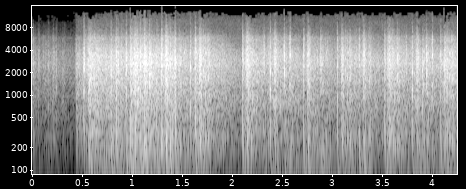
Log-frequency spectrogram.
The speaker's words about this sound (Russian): Ну, мне, конечно, нравится новогодняя еда, мне нравится давать интервью, и еще мне нравятся китайские хлопушки, которыми отгоняют бесов. Чудовище Нян Шоу.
